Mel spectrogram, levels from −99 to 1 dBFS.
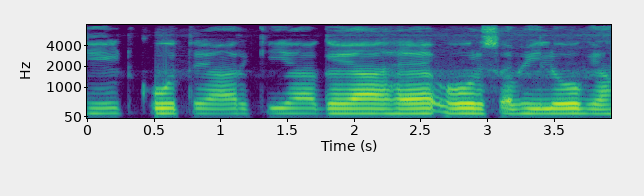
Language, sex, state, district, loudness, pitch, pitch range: Hindi, male, Bihar, Araria, -15 LUFS, 155 Hz, 155-160 Hz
